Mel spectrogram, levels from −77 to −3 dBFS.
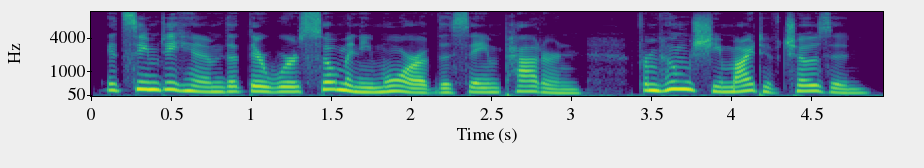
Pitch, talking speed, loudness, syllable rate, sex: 200 Hz, 240 wpm, -16 LUFS, 5.8 syllables/s, female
